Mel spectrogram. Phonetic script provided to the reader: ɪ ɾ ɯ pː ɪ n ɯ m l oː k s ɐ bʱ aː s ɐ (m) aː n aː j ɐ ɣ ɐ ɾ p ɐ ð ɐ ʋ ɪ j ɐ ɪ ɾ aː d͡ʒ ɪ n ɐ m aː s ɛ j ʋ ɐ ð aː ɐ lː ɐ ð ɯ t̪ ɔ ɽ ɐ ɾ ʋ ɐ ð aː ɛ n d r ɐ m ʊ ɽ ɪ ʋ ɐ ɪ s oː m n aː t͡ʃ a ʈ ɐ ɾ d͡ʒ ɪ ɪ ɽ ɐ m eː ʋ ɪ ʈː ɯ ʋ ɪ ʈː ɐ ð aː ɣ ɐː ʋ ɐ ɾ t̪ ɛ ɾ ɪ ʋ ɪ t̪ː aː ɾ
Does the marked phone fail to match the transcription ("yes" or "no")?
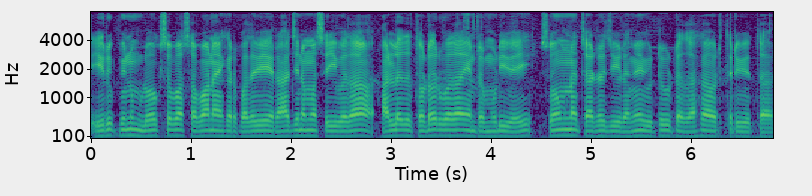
yes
